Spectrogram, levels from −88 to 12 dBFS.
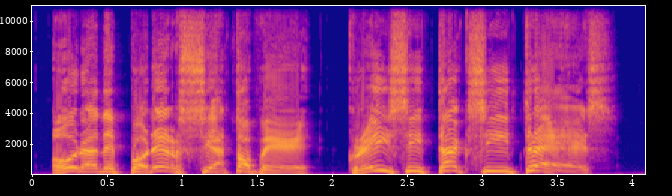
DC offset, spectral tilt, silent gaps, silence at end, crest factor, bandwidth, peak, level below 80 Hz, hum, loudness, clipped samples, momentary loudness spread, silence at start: under 0.1%; -2 dB/octave; none; 0.25 s; 10 dB; 11 kHz; 0 dBFS; -44 dBFS; none; -8 LUFS; 2%; 5 LU; 0.15 s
